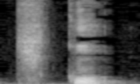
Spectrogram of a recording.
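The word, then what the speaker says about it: きく: 이거를 예를 들자면은 키라고 하는 것은 키쿠라는 단어의 첫음이 왔으니까 키와 가깝게. 그 다음에 쿠 같은 경우에는 첫음이 아니잖아요. 그러니까 꾸처럼 해서 키쿠라고 발음을 한다는 겁니다.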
